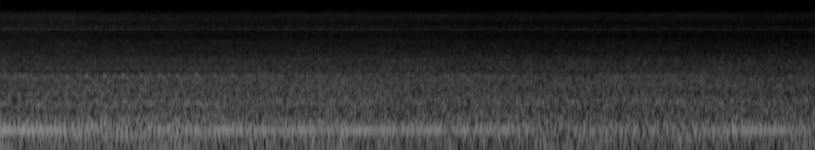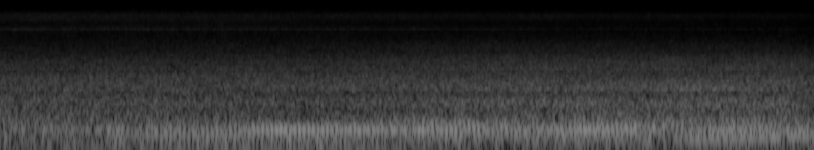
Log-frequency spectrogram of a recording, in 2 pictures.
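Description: A train running on the line: a steady rumble with a low humming tone that fades for a few seconds in the middle and then comes back.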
